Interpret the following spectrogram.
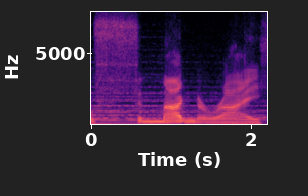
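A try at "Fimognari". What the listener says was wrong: Sorry, the G is probably silent. Sorry, Fimonari probably. The G is probably silent. Yeah, it sounded like it was like Cree or something like that.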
